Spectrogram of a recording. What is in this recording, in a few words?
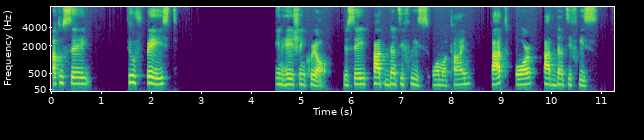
Pat dantifris, Haitian Creole pronunciation by a native Haitian tutor; How to say Toothpaste in Haitian Creole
